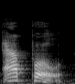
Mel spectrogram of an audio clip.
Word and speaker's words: apple: И на конце эта буква И не читается. Apple.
